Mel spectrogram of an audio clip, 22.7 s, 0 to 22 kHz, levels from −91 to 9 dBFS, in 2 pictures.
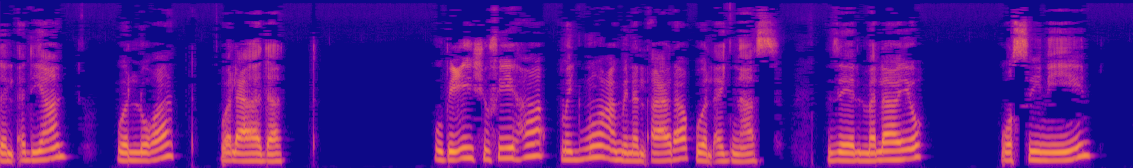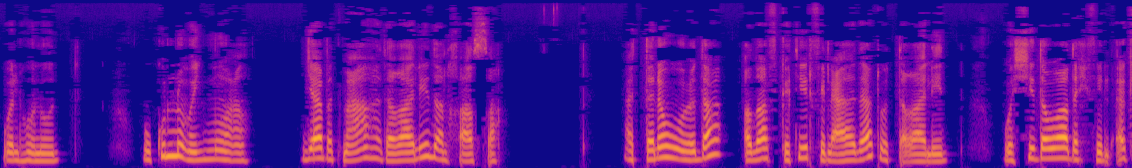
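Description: Speech, with plainly audible coding damage from start to finish: a ringing, washy quality and a hiss that rises and falls with the talker, likely from WMA compression at a low bitrate, which fits about 48 kbps. The transform coder spreads its quantisation noise over long blocks, smearing it tens of milliseconds around each sound. It also drops weak spectral lines, so a spectrogram shows gappy, patchy texture and noise haze around onsets, with content reaching up to about 20.1 kHz.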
